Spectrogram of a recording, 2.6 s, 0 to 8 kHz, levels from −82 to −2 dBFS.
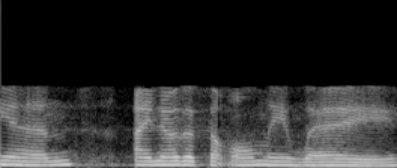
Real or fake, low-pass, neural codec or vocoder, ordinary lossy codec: real; 7.2 kHz; none; AAC, 16 kbps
